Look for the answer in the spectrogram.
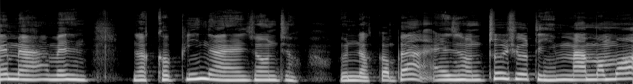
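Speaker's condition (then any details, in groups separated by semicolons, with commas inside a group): Cerebral palsy; affects left side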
